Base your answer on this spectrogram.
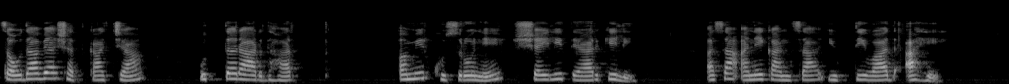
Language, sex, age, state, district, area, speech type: Marathi, female, 45-60, Maharashtra, Yavatmal, urban, read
